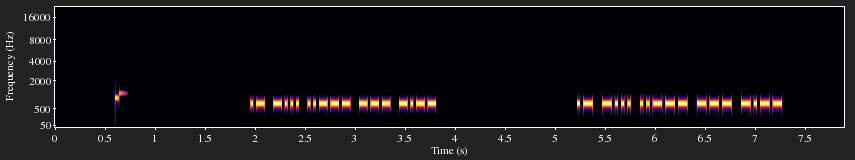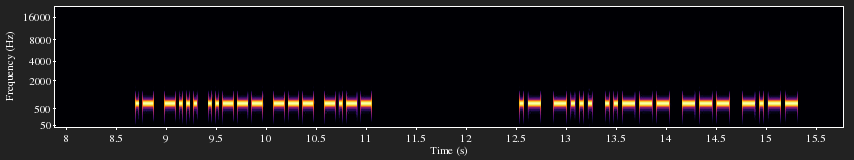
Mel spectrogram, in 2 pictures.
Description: Morse code, heard as a keyed tone, about 34 wpm, 700 Hz. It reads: AB2OY AB2OY AB2OY AB2OY
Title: Speed Racing - USA 2x2 Call Signs 28wpm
